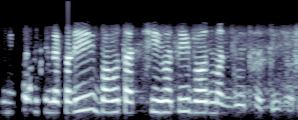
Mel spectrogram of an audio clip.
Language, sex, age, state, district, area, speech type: Hindi, female, 45-60, Uttar Pradesh, Jaunpur, rural, conversation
